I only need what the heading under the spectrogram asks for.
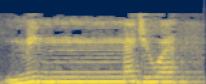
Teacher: النون دي بدون تشكيل ساكنة، فبتضغم في النون اللي بعدها بتبقى نون واحدة مثقلة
